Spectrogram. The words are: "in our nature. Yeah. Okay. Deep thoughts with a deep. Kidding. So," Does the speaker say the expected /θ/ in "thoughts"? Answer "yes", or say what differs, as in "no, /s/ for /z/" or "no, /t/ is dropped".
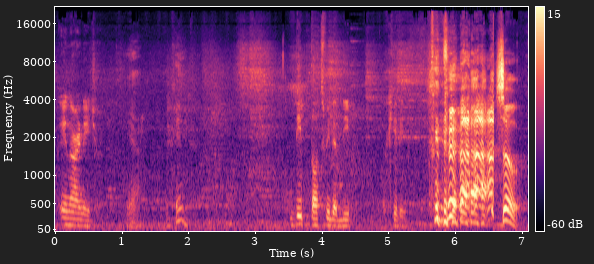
no, /t/ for /θ/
